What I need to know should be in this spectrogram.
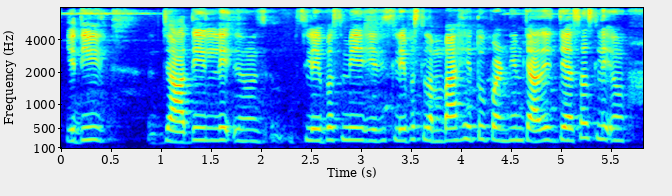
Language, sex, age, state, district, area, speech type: Hindi, female, 30-45, Uttar Pradesh, Mirzapur, rural, spontaneous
